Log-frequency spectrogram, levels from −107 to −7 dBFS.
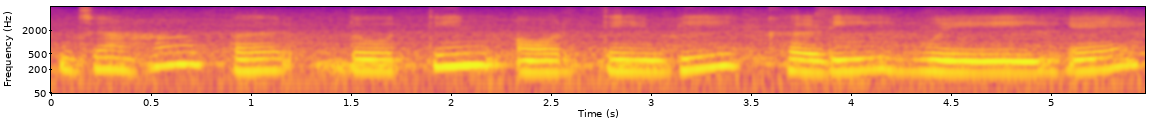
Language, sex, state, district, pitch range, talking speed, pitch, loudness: Hindi, female, Madhya Pradesh, Dhar, 170-215 Hz, 100 wpm, 180 Hz, -14 LUFS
